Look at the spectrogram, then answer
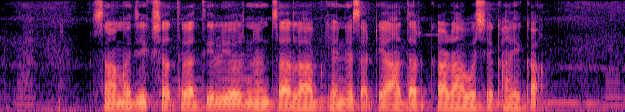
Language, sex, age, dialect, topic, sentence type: Marathi, male, 18-24, Standard Marathi, banking, question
